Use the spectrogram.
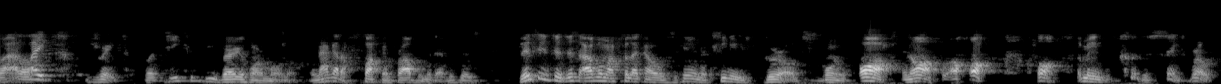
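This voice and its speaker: A man with a Haitian accent who grew up in Brooklyn, ranting bluntly and profanely in a casual, rambling album review. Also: normal speed. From Brooklyn, New York. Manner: profane, blunt and rambling, lively pitch swings. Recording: lo-fi dull recording.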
